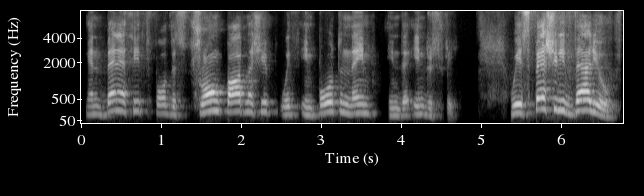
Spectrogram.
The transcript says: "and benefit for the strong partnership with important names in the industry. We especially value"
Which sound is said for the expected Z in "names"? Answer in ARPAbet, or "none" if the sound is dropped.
none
